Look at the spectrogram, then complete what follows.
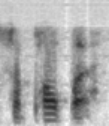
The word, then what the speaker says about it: Sapulpa: And it is pronounced Sapulpa. Sapulpa?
